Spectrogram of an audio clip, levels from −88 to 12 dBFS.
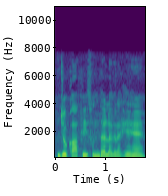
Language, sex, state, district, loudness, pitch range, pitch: Hindi, male, Haryana, Charkhi Dadri, -17 LUFS, 120-130 Hz, 130 Hz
